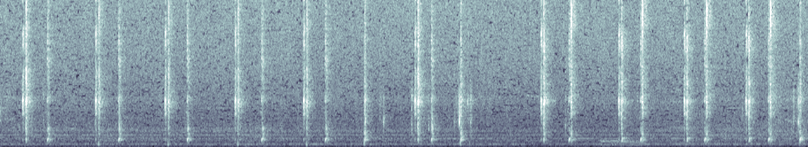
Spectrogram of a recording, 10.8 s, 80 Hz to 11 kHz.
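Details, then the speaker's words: NuTone IMA4406 intercom master station on the bench, intercom volume at maximum with one remote station: sharp dry clicks about every half second over a faint hum as the audio/intercom direction relays chatter. "And those are the audio intercom relays that are inside the master station, and all of the audio, and audio meaning music, and all of the intercom conversations go through those relays, and they control the direction of the relays and all of that."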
